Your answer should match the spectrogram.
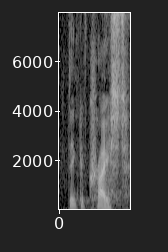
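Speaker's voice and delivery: normal talking voice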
